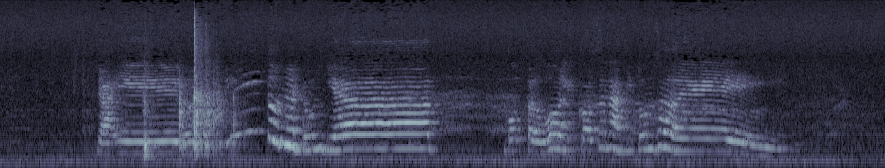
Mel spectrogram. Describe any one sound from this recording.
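A woman sings loudly and with feeling, close by.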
